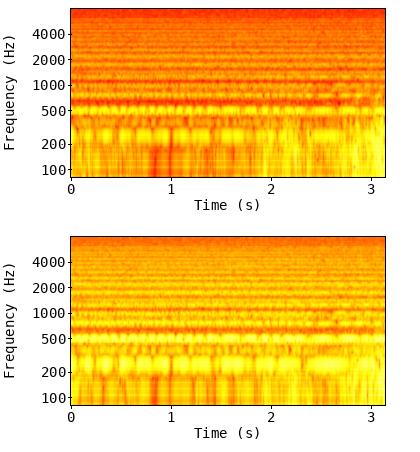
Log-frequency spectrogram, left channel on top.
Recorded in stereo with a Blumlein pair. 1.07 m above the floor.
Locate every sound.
0.0 s a drone: 25° right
